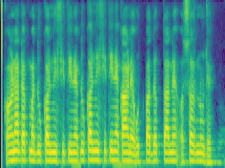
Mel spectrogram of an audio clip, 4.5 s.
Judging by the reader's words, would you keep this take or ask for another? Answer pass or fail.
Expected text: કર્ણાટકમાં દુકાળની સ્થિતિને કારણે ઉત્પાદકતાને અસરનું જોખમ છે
fail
